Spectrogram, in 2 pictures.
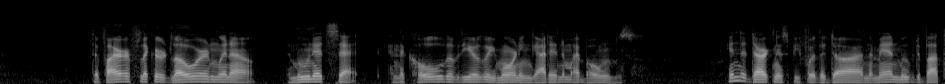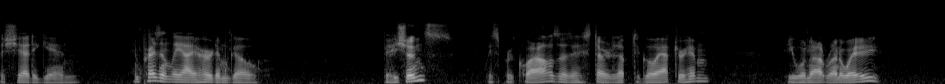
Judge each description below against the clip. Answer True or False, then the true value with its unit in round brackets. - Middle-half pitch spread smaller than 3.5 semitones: True (3.1 semitones)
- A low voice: True (105 Hz)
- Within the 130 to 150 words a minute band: False (180 wpm)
